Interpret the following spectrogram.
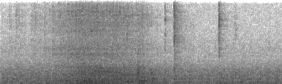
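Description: Industrial sewing machine stitching a short run through trouser fabric, running for about half a second before stopping, followed by a couple of light clicks.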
